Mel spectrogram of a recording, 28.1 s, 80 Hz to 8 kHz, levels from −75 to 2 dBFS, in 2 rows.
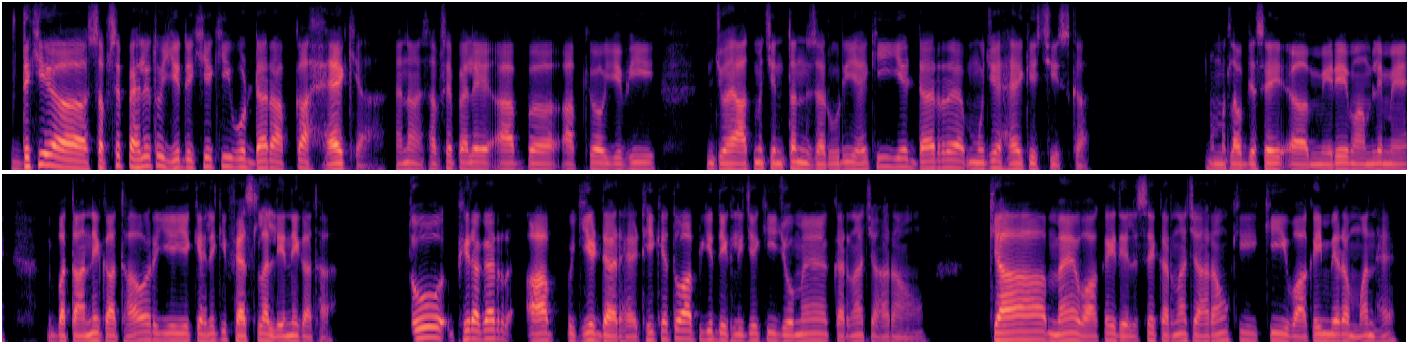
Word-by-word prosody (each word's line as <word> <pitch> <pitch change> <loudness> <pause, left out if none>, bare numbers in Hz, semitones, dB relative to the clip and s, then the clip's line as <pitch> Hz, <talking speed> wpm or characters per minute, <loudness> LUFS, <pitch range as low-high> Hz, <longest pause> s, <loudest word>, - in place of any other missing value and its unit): देखिए 180 - +4
अ, 135 -7 +7
सबसे 135 +8 0
पहले 155 0 +3
तो 170 - -3
ये 135 -3 +2
देखिए 140 +3 -2
कि 160 +3 -4
वो 145 -1 -1
डर 125 +1 +1
आपका 125 +2 0
है 100 +4 +6
क्या, - - -10 0.3
है 100 - -4
ना? 110 -2 -3
सबसे 105 +5 -5
पहले 115 +1 +1
आप 110 +1 -3 0.3
आपको 110 +2 -2
ये 105 -1 -3
भी 110 +2 -5 0.5
जो 105 0 -2
है 105 - +4
आत्मचिंतन 110 +1 0
ज़रूरी 105 +3 -3
है 110 0 -1
कि 150 - -9 0.2
ये 150 - -1
डर 130 +3 0
मुझे 115 +2 -2
है 105 +1 +1
किस 105 -3 -5
चीज़ 95 -3 -5
का। 80 -3 -9 1.2
मतलब 100 0 -3
जैसे 110 +1 +1
अ, 100 -1 +1
मेरे 95 +3 0
मामले 100 +1 -2
में 100 +1 -3 0.4
बताने 105 +3 +2
का 110 -2 +2
था 100 +2 0
और 135 0 0
ये 125 0 -2
ये 120 - +1
कह 115 -2 +1
लें 120 - -2
कि 140 - -5
फैसला 120 0 +2
लेने 100 0 +2
का 95 - -1
था। - - -10 0.8
तो 170 -4 +2
फिर 150 +2 +3
अगर 155 +1 +3 0.3
आप 120 0 +4 0.2
ये 130 +2 +5
डर 100 -3 +3
है, 95 0 -2
ठीक 130 +7 -4
है, 145 - +1
तो 155 +2 0
आप 145 -2 +3
ये 140 +1 -2
देख 125 -4 -1
लीजिए 115 +2 -3
कि 125 +2 -5
जो 110 -1 -1
मैं 120 +1 -2
करना 105 +1 -3
चाह 100 -4 -7
रहा 95 -1 -7
हूँ, 85 +3 -15 0.6
क्या 140 +1 +6
मैं 115 +3 +3
वाक़ई 105 +3 0
दिल 100 -3 -2
से 125 - -1
करना 110 +1 -2
चाह 110 -3 -2
रहा 110 +2 -1
हूँ, 130 +1 -5
कि 125 -3 -8
कि 125 -2 -2
वाक़ई 100 +2 0
मेरा 115 -1 +1
मन 100 +1 -3
है। 100 +3 -8
115 Hz, 190 wpm, -24 LUFS, 105-130 Hz, 1.2 s, अ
